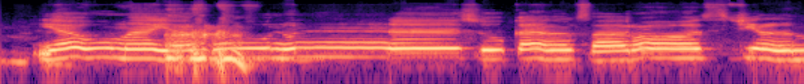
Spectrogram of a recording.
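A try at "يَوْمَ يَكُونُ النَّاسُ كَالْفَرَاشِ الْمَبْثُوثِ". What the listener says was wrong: Shin, pakai shin. Shi. Kal farashi. Yawma yakunun nasu kal farashi.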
